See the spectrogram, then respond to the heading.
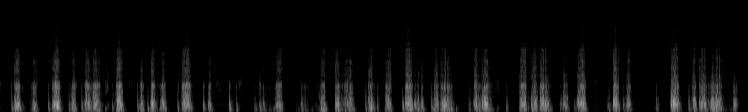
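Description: A Brause Cito Fein steel dip pen nib writes on a sheet of lined paper, producing a rapid series of short, dry scratching strokes separated by brief pauses. Each stroke is a soft, papery rasp with a low body and a bright, airy edge, and it stops quickly with almost no ring.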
